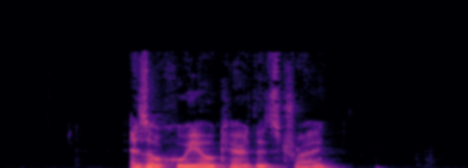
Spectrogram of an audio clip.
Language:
Cornish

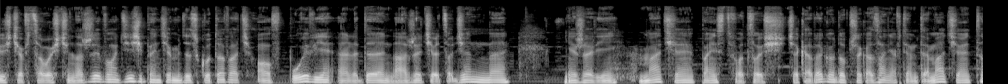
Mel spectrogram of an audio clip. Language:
Polish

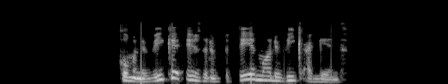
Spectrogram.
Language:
Western Frisian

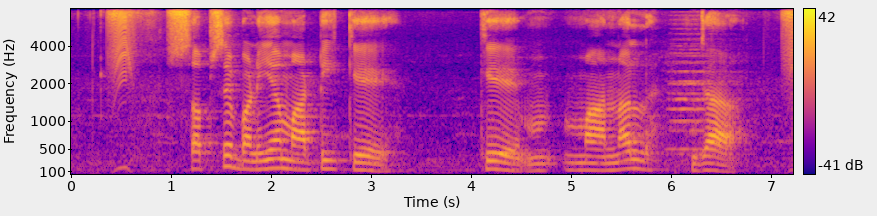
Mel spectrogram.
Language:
Bhojpuri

